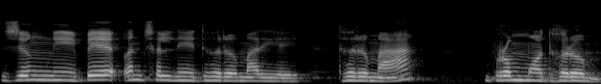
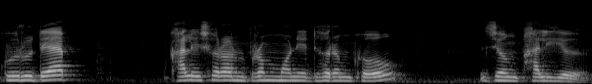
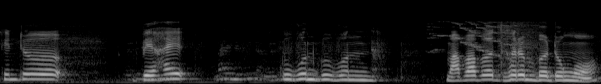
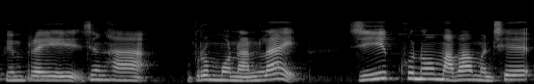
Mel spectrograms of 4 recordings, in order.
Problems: low volume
